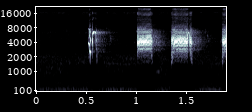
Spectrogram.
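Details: Black francolin calling in Sindh, Pakistan: a short rasping note followed by three loud, harsh, grating bursts, each lasting about a fifth of a second, over a faint low hum.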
